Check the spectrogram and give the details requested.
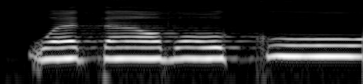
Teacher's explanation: Wataraku, ku matobi'i zahiri sebab ada waw sukun didahului harokat dhammah, maka kafnya panjang 2 harokat.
